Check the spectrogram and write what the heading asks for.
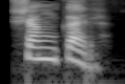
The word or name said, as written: शंकर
